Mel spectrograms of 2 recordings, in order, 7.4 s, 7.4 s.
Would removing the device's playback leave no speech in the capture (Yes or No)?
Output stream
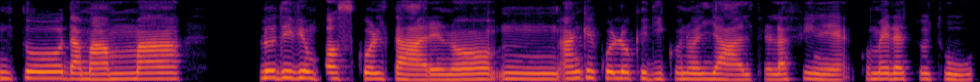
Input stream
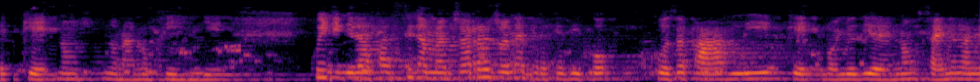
No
